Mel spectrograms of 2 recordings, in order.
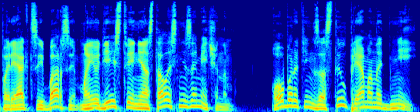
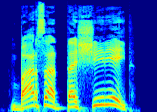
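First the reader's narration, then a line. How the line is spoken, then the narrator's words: Shouted reply. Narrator (Russian): прокричал я ей в ответ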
